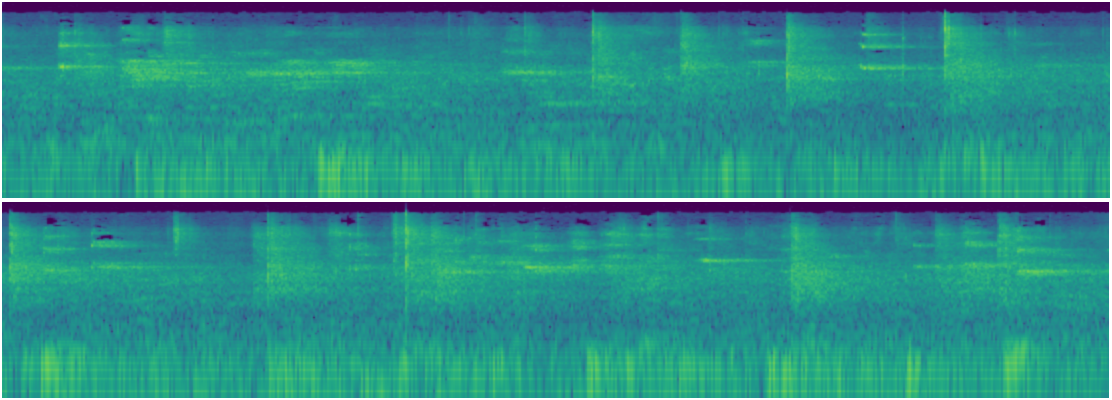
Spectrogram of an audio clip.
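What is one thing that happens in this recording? Shuttlecocks are struck with rackets in quick sharp pops.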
